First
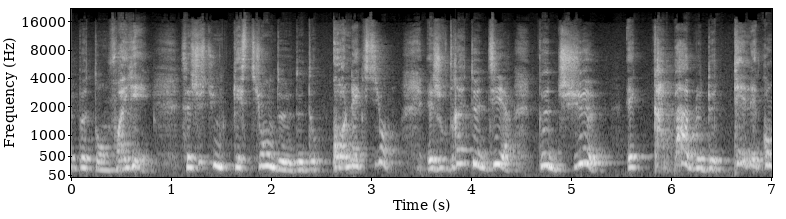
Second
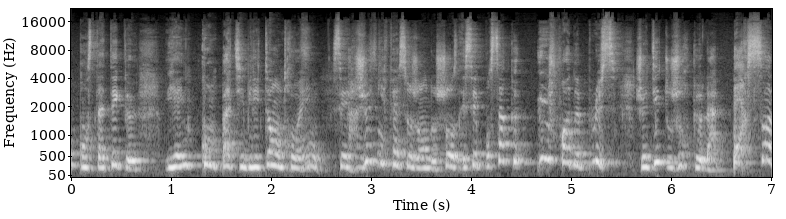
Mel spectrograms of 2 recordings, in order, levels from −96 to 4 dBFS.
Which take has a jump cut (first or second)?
second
